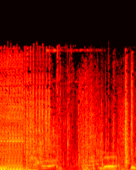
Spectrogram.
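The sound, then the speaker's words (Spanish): A turret fires in a video game: a rapid, loud burst of mechanical shots at the start, followed by scattered gunfire and a man talking over it. “al menos ya habéis visto el funcionamiento de la torreta más o menos”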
